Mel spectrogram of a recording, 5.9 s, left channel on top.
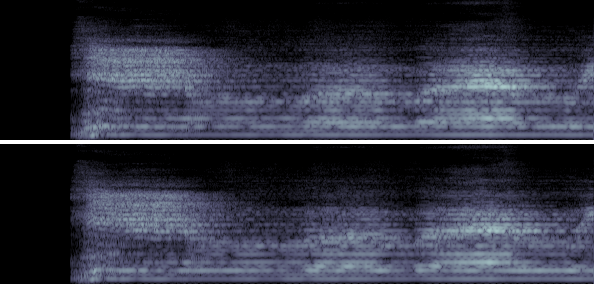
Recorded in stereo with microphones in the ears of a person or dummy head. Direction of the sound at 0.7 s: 20° right (ahead or behind).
